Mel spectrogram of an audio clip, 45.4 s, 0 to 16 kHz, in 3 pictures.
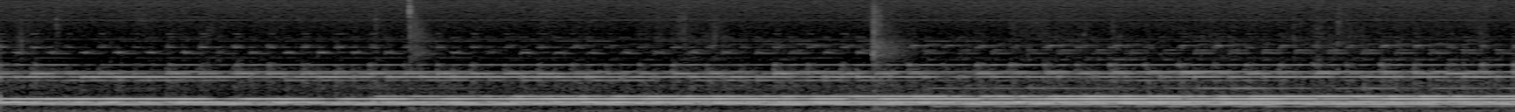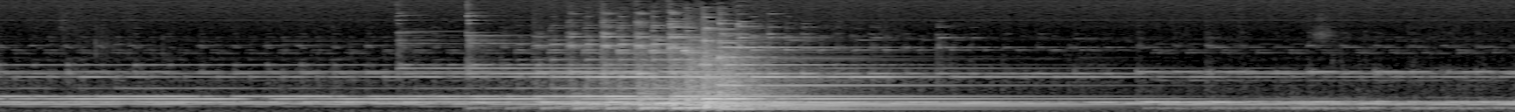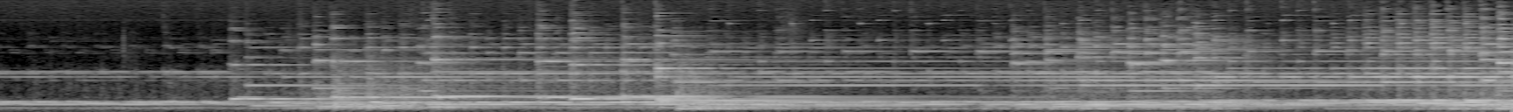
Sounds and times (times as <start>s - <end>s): Classical music: 0.0s - 45.4s
Marimba, xylophone: 0.0s - 45.4s
Vibraphone: 0.0s - 45.4s.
